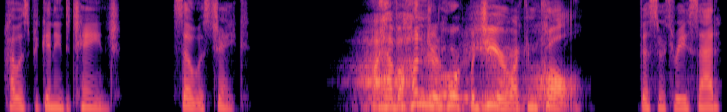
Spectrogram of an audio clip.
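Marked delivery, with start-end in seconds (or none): 3.5-6.0 menacing villain. A narrator's reading. Villain threatens, loud and far.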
